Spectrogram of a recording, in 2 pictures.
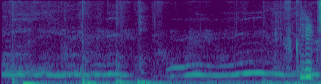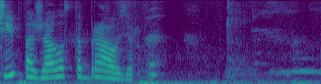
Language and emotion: Russian, neutral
